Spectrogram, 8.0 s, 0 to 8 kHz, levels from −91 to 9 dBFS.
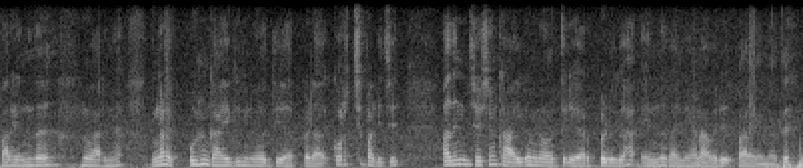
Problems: background sounds at intervals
